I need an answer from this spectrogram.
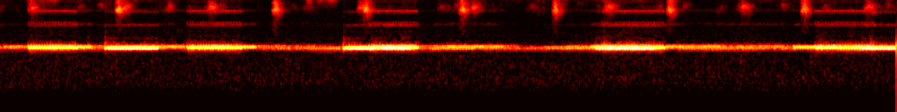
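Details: Warm summer night in Bulgaria with crickets chirping in the grass, surround recording: an unbroken high trill pulsing louder and softer in about one-second bouts, accompanied by repeated crisp upper chirps from several insects.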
